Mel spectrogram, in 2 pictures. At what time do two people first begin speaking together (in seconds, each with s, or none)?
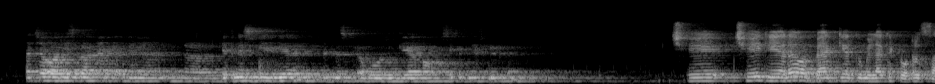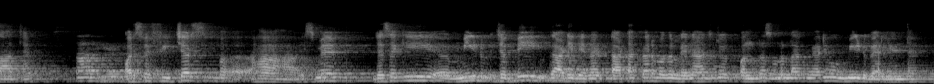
none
